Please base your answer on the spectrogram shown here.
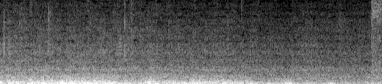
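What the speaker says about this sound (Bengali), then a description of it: "বৃষ্টিটা জোরে এলো।" Heavy rain pouring in a dense, steady roar with low rumbling thunder beneath, loud and continuous throughout.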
